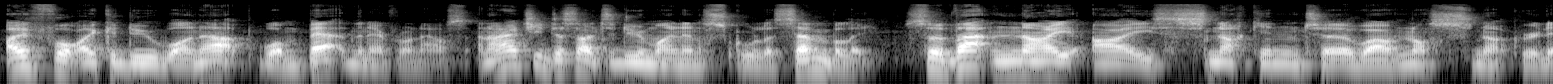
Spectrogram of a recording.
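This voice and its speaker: Low-pitched young man, British accent, casual YouTube storytelling, rambling, slangy, animated. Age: young adult.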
